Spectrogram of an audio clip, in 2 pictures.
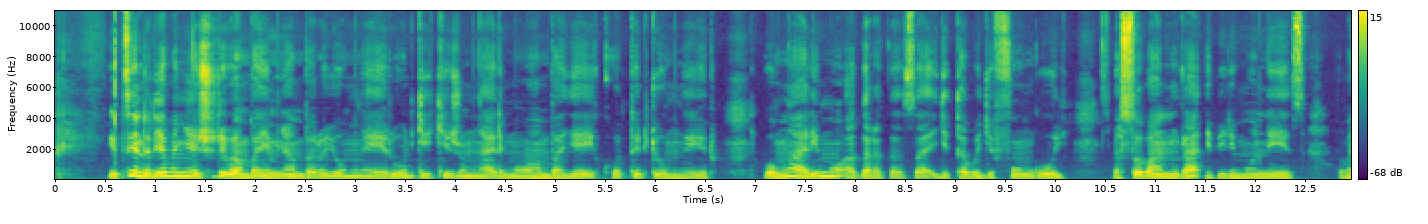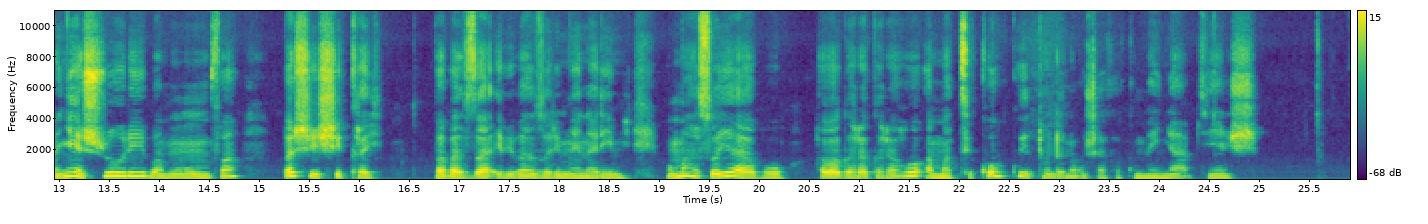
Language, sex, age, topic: Kinyarwanda, female, 36-49, education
